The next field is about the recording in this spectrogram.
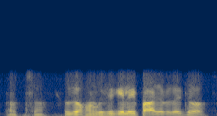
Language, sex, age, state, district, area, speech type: Bengali, male, 18-30, West Bengal, South 24 Parganas, rural, conversation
